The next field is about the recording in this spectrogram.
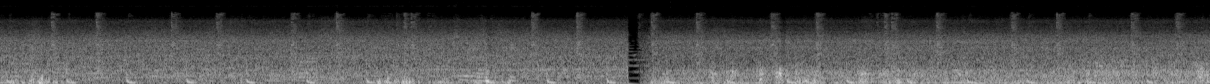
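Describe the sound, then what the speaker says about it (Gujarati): A train pulls into a station platform at Marine Lines, its steady loud rumble and rolling rail noise filling the scene throughout, with a brief dip midway and no talking. "આપણે આવ્યા અને ટ્રેને આવી તમે જોઈ શકો છો"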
